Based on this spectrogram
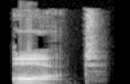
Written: aught

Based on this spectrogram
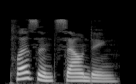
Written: pleasant-sounding

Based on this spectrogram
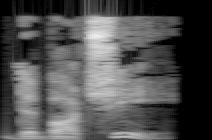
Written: debauchee

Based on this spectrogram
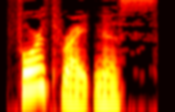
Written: forthrightness

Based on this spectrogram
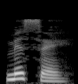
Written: misae

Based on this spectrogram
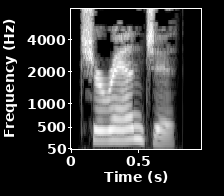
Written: charanjit

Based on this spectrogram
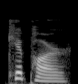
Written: kippar

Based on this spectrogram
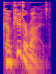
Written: computerized

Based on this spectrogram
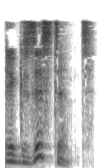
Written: existent

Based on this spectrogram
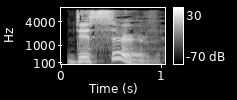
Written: disserve

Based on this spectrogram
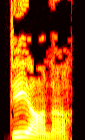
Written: diahna

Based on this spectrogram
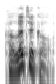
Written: political

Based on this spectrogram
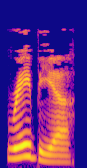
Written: rabia

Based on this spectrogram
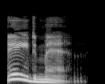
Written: aidman

